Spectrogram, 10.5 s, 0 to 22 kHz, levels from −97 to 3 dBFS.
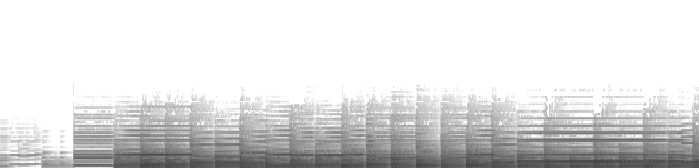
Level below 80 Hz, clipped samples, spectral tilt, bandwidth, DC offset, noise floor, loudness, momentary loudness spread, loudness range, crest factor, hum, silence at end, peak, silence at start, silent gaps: -48 dBFS; under 0.1%; -6 dB/octave; 9 kHz; under 0.1%; -55 dBFS; -26 LUFS; 4 LU; 2 LU; 14 dB; none; 0 s; -12 dBFS; 0.65 s; none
